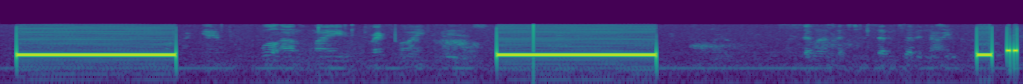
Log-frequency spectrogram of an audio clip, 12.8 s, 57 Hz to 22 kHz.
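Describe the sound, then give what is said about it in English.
Telephone ringback tone plays while a call is transferred to extension 101. There are two long, steady two-second rings separated by a gap with faint voices, then the brief start of a third ring at the end. “When you hear the name of the person you wish to reach, press the pound key and you will be transferred. Ray Stone. For your reference, you are being transferred to extension 101.”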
